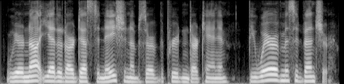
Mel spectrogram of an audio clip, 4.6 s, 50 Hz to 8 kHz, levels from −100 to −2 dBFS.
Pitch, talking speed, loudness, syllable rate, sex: 150 Hz, 185 wpm, -16 LUFS, 7.0 syllables/s, male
